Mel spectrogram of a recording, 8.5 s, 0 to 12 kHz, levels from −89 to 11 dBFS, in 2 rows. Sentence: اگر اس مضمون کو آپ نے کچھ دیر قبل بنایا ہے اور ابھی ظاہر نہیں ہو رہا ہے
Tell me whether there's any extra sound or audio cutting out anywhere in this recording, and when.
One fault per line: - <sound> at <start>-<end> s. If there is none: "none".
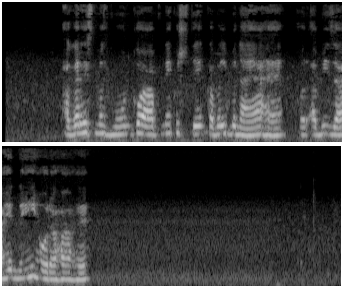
none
